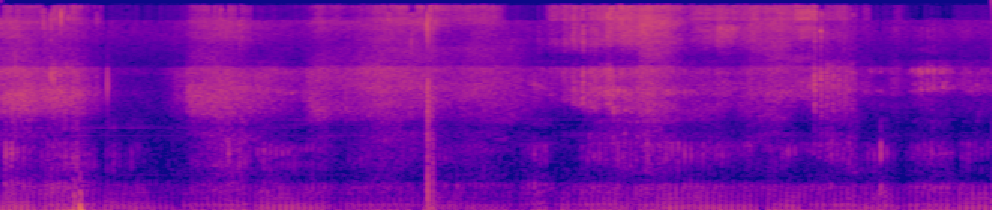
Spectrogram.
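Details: Orange house cat keeps asking for cuddles and purrs steadily; an even, low vibrating rumble fills the whole stretch, with a brief knock near the start and a light click midway.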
